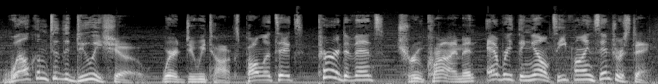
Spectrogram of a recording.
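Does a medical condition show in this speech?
No.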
